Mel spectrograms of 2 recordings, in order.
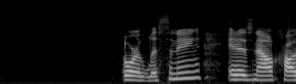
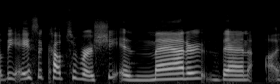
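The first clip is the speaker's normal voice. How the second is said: ordinary talk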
